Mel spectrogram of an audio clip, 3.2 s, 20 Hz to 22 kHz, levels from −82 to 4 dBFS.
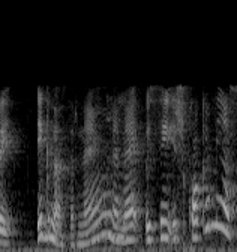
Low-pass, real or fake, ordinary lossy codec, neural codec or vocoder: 5.4 kHz; real; MP3, 48 kbps; none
